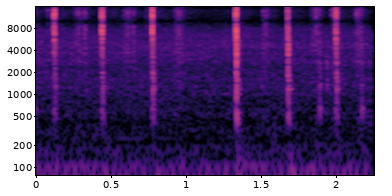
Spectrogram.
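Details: Jeep Cherokee shifter from a donor car: crisp light clicks about three per second over a low hum as the park-position button engages its switch normally; the original shifter's button is missing.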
